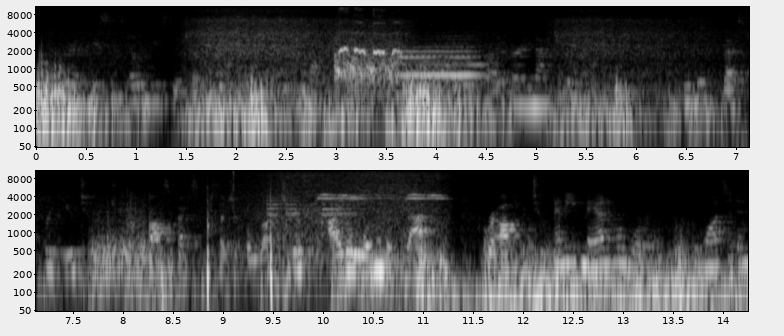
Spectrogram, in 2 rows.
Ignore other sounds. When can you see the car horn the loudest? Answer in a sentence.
The volume of the car horn peaks at 4 seconds.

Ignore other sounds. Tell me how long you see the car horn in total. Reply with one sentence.
You can hear the car horn for 2 seconds altogether.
